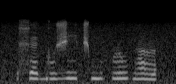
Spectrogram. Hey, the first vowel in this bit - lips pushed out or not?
no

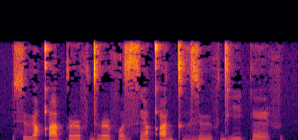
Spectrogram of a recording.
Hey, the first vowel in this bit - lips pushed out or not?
yes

